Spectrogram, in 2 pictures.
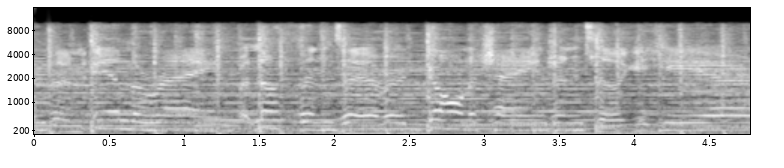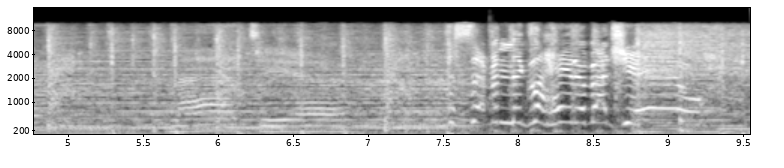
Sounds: exciting music
music

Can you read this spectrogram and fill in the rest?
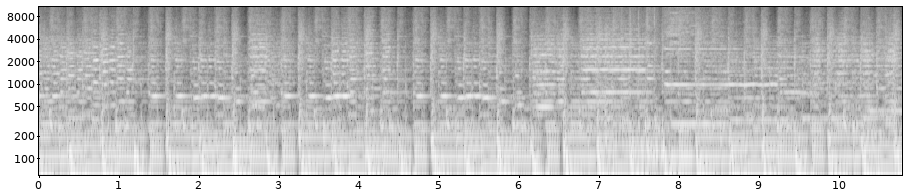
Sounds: music

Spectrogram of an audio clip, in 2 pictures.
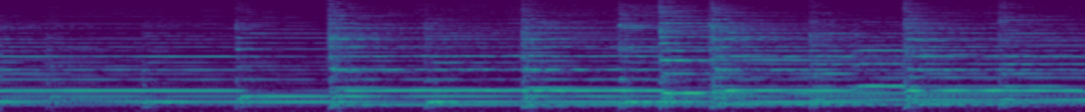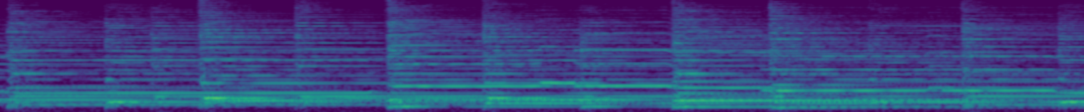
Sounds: music
harp

